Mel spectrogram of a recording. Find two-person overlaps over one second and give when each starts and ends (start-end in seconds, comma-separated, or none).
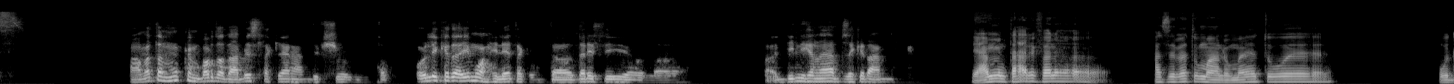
none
